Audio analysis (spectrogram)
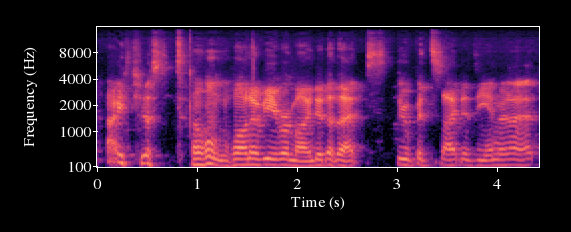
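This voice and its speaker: A man's voice: a little high, expressive, a little slow. A man chatting casually as a guest co-commentator, reacting with short remarks. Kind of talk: casual chat.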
